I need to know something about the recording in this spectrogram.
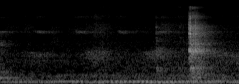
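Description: A single sharp click of scissors just before the end, over a low steady hum.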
